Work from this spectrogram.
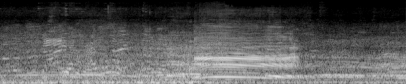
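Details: Sahiwal bull calves at a cattle market in Tangail, Bangladesh, 19 September 2025: one drawn-out, slightly falling moo lasting about a second, amid loud crowd chatter and bargaining voices.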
